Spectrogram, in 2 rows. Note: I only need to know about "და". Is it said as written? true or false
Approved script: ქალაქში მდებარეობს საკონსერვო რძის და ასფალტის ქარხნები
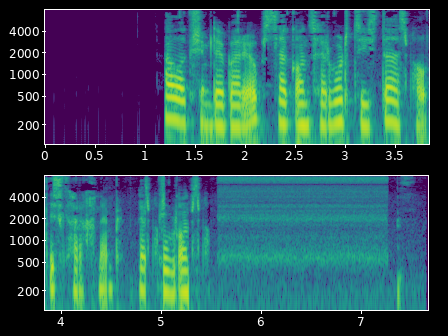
true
